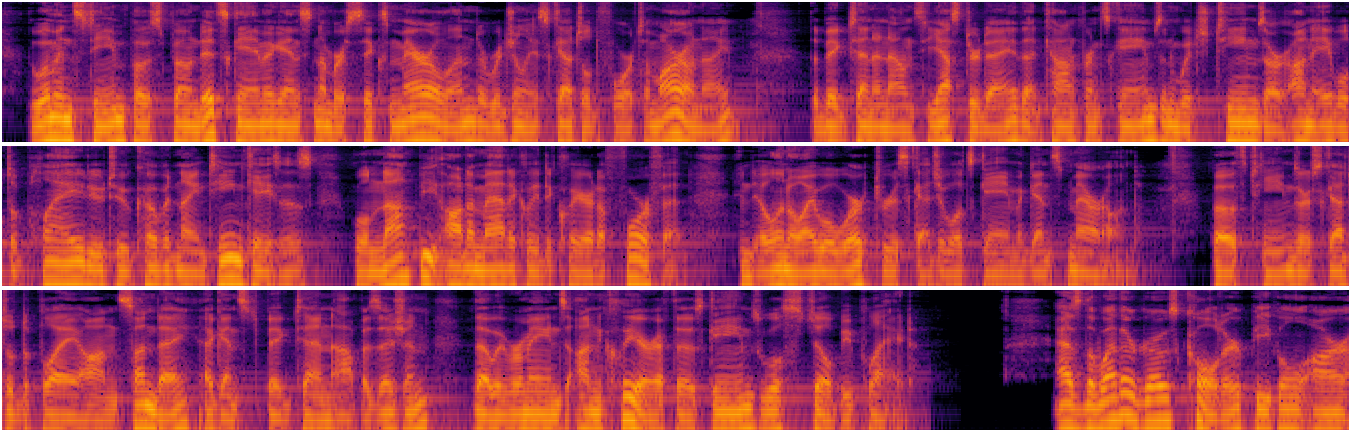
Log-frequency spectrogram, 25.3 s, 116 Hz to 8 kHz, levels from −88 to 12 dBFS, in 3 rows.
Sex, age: male, 30-49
